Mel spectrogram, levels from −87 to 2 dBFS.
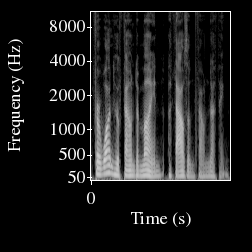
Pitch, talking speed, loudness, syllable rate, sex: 95 Hz, 235 wpm, -21 LUFS, 5.6 syllables/s, male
